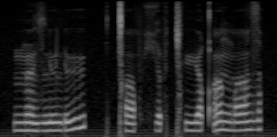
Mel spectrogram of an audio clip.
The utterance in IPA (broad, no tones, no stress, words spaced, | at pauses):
mœ̃zlʉlɾʉ | ǀʰɑ̃fçœfǀʰyː qʼõŋ͡mɑ̃z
